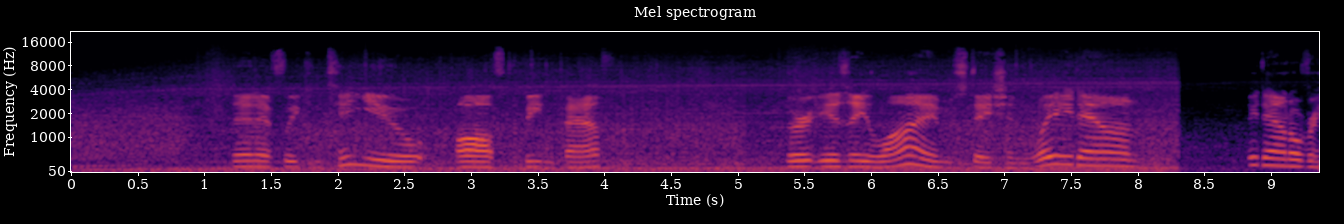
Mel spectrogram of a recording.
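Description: A utility vehicle's engine hums as it drives along.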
